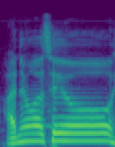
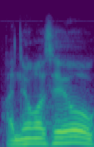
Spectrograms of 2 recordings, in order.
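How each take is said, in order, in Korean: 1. 목소리를 높은 음으로 올렸어요. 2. 목소리가 낮고 가라앉아 있어요. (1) "목소리 톤을 올려서 도레미파솔" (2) "아침에 약간 목소리가 가라앉아요"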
